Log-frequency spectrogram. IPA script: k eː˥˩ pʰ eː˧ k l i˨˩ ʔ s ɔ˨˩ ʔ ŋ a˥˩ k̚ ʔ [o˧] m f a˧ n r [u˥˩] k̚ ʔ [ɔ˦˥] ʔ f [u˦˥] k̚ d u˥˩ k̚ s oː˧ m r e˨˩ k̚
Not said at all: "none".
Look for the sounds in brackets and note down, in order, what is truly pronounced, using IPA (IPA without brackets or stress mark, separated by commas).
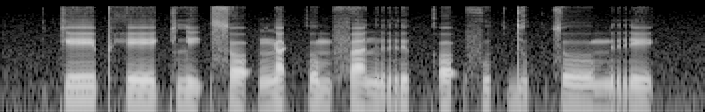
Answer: o˧, ɯ˥˩, ɔ˦˥, u˦˥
